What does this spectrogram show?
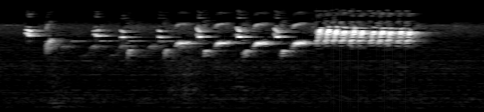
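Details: European goldfinch, two years old and beginning to come into breeding condition, sings a clear run of quick sweet notes that ends in a bright, buzzy, rapidly repeated high trill lasting under a second.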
